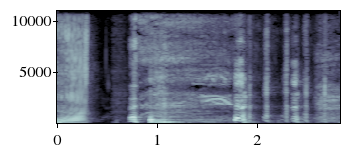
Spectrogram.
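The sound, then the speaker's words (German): A loud fart rasps for about a second after a short voiced burst, followed by several quick sputtering pops and what sounds like snickering laughter. “ich glaube, weil ich gefurzt”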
